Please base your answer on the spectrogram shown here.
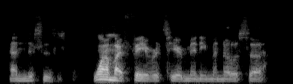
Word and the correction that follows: Minnie Minoso: Minnie Minoso i always pronounce his name wrong so if you hear me say minosa just you know correct me in your head and uh and then you know another one of my uh, uh collecting favorites here uh we oh, yeah, have Jethroe.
